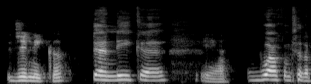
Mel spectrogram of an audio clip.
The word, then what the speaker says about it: Jenica: Jenica.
